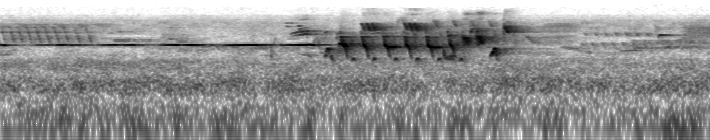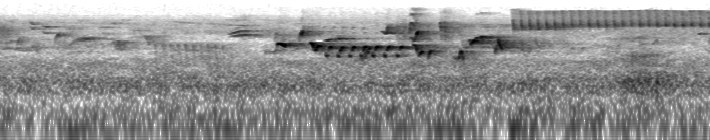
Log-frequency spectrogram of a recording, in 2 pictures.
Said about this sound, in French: L'objet de ce moment, l'objet de notre méditation, ce sont les rossignols. Alors établissons clairement l'envie d'être présent et d'entendre chaque chant de rossignol, chaque phrase.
